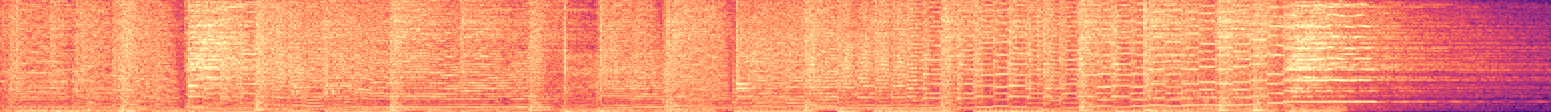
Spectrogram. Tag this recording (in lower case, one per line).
soundtrack music
music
